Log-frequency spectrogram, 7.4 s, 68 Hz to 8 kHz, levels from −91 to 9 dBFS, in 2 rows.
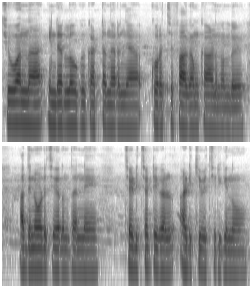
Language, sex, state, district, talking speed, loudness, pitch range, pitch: Malayalam, male, Kerala, Kollam, 115 wpm, -21 LUFS, 115-130 Hz, 120 Hz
